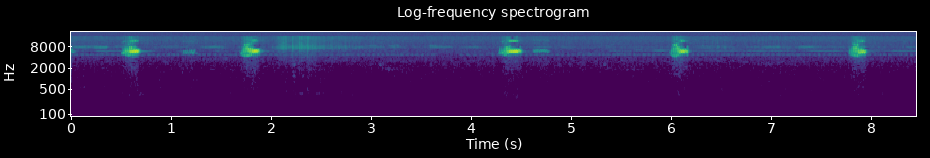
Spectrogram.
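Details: A sooty chat feeding its young and standing watch over the chick gives five short, very high, sharp chips at uneven one-to-two-second intervals, with faint softer notes between and a quiet background.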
